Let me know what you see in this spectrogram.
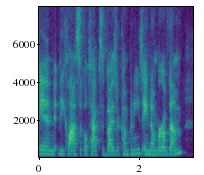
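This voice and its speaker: A woman with an American accent. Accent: somewhat American. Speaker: tax consultant. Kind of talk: webinar interview.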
